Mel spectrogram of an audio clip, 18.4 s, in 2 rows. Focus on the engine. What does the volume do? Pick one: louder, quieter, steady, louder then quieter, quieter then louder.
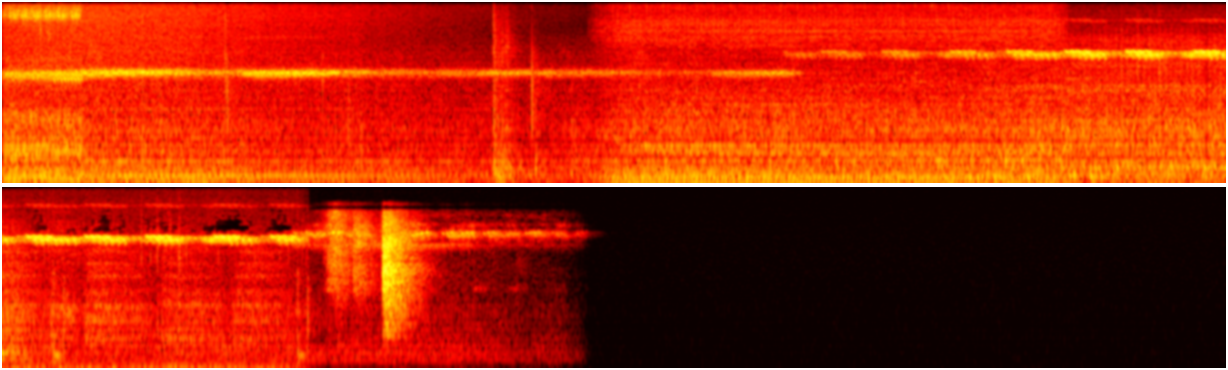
steady.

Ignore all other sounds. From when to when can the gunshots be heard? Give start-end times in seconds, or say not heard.
3.6-4.7.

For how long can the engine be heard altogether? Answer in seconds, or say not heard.
5 s.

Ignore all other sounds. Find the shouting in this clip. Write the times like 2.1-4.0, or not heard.
not heard.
